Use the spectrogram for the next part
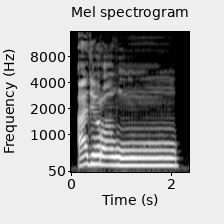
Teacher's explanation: جیم پہ آواز کو حرکت دیتے ہیں، اس کو قلقلہ کہتے ہیں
